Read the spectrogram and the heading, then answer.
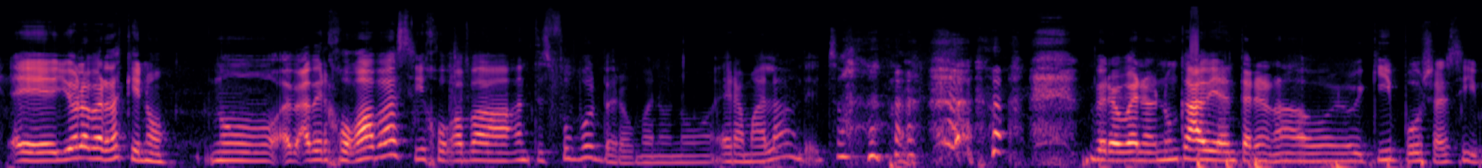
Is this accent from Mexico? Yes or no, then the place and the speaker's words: no; Cairo, Cairo Governorate, Egypt; Spanish is a second language; Bueno, nada, pues yo soy del Cairo, de Egipto, donde hay pirámides o no sé qué, pues esto.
